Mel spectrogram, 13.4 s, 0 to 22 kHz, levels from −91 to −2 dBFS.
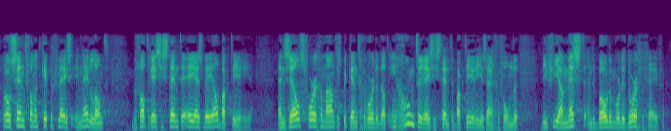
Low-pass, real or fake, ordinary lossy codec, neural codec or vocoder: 7.2 kHz; real; MP3, 48 kbps; none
